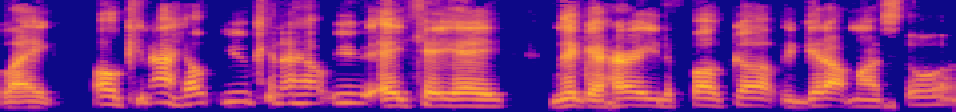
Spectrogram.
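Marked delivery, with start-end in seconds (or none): 0.5-1.9 mock nervous flustered tone, higher. Retelling how store workers act when he walks in: imitating flustered store workers. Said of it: "They start asking you".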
